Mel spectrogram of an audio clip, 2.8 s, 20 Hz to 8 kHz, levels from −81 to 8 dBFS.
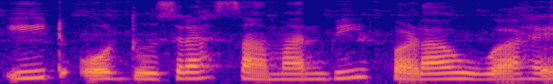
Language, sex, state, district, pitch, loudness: Hindi, female, Chandigarh, Chandigarh, 205 Hz, -17 LUFS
